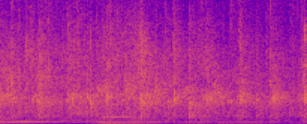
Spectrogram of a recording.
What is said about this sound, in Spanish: Punte sus palmas, dele fuerte el aplauso a Dios.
